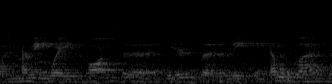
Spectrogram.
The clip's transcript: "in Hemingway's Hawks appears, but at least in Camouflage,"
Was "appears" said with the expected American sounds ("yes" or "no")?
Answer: yes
